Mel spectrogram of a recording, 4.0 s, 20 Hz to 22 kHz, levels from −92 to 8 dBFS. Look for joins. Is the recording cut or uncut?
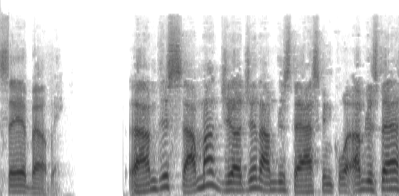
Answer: uncut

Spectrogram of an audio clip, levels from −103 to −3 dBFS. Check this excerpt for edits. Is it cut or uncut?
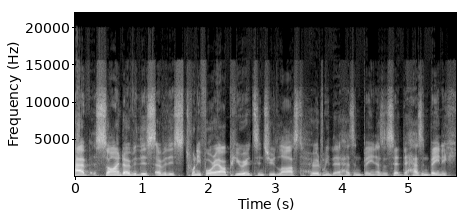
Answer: cut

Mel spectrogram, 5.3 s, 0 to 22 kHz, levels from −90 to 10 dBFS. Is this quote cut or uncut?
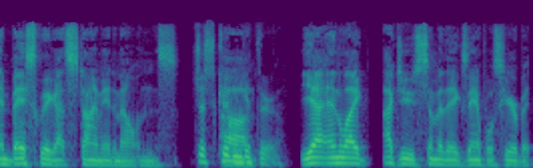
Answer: cut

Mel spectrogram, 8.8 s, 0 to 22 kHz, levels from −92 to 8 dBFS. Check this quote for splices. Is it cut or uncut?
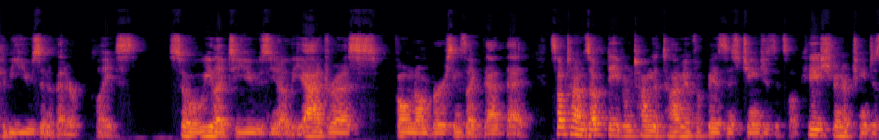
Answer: uncut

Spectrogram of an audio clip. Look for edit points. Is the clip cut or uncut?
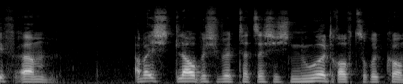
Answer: uncut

